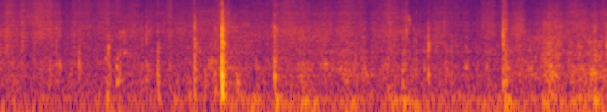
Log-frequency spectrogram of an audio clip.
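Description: A sock rubs softly as it is pulled onto a foot.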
